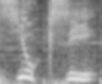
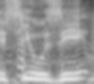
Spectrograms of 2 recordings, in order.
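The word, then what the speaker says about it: Siouxsie: Allora ho scoperto che voi dite Siuxi, invece si dice Siusi, vabbè.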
